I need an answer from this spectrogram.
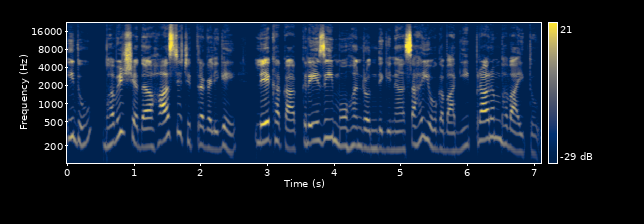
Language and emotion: Kannada, neutral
